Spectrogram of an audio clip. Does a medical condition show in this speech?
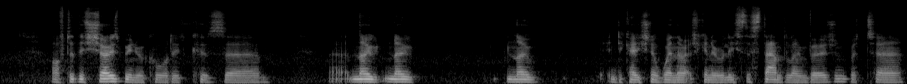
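No.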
